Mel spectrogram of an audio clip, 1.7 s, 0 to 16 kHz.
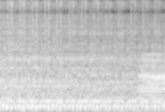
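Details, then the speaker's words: John Deere 4020 standard diesel with M&W turbo, started cold with ether; even diesel knock at idle with faint turbo whistle rising near the end; running smoothly. "sounds pretty good fire you can hear that turbo whistling a little bit"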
